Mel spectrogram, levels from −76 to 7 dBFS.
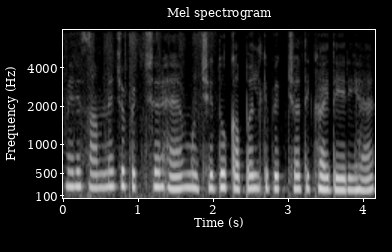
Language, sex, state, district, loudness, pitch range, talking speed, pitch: Hindi, female, Chhattisgarh, Jashpur, -15 LUFS, 220-250 Hz, 200 wpm, 235 Hz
